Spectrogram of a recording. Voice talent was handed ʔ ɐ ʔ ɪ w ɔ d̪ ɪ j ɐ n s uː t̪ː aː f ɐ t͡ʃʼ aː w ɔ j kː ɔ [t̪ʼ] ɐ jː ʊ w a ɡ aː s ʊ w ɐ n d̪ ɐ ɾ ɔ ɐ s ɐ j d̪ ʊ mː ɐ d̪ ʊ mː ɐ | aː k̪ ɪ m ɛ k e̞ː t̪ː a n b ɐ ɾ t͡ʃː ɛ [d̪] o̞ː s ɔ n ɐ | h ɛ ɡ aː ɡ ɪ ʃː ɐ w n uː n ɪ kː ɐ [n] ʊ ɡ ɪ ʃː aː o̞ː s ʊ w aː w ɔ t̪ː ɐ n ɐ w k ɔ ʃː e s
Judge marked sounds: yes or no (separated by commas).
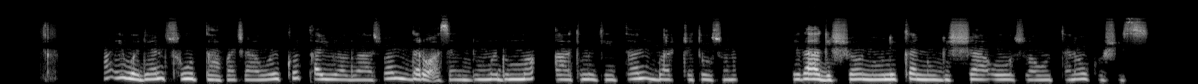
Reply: yes, no, yes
